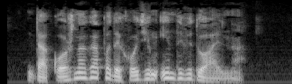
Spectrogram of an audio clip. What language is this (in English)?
Belarusian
